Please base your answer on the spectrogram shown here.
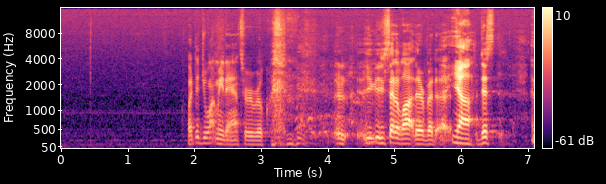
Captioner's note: laughter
